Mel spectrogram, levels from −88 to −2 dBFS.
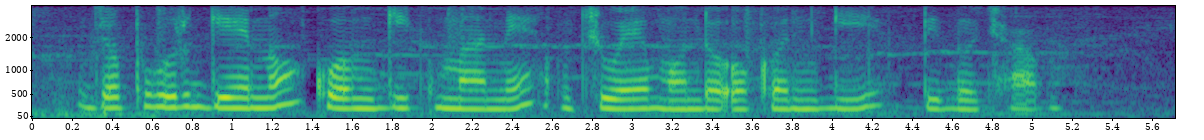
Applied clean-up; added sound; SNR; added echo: none; none; none; none.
